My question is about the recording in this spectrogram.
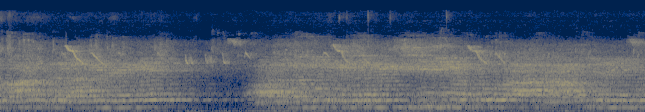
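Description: Devotional chanting on long held notes, pausing briefly about two seconds in and then resuming. Birds chirp over it.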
